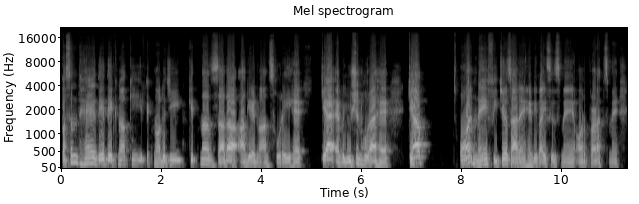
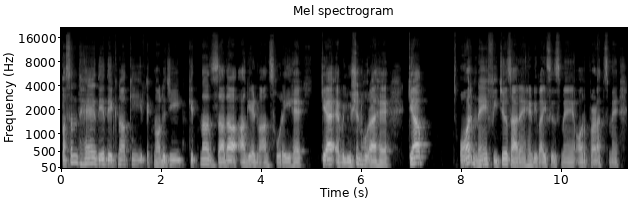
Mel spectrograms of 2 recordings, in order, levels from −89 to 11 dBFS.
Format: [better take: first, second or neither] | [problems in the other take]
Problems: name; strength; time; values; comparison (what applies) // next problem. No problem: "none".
second | distortion; slight; 6% of the sound clipped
